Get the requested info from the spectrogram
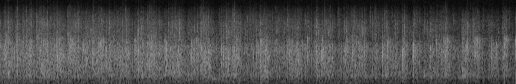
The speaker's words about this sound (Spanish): Yo le he prometido a Dios que toda la gloria será para él en este lugar. Se perdiera una buena oportunidad de darle gloria a Dios y un buen aplauso. Eso es bueno.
